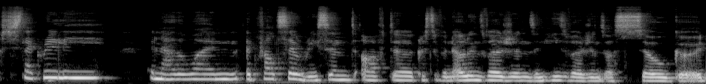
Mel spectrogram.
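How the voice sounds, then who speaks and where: In a very clean recording with a silent background, a woman speaks at a medium pitch with very wide pitch swings and a dark, mellow, somewhat breathy tone. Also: moderate pace. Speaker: co-host. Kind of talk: casual chat.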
